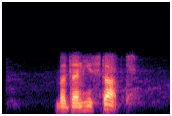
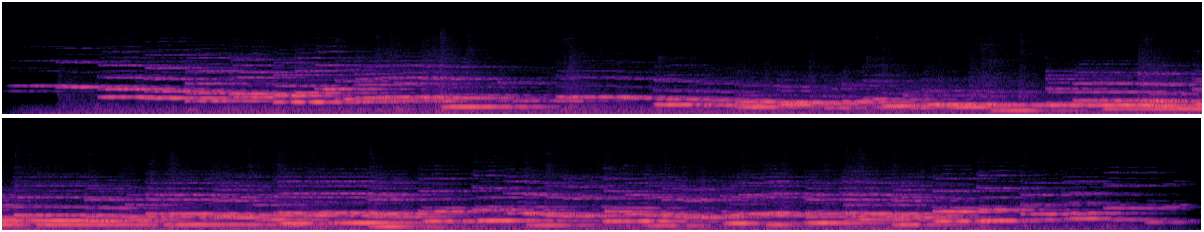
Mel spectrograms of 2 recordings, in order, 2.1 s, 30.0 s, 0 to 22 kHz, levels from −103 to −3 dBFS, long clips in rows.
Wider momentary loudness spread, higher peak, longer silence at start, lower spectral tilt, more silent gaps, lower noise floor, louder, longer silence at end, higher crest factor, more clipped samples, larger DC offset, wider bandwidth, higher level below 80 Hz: about the same, 7 LU vs 9 LU; first, -2 dBFS vs -30 dBFS; first, 0.7 s vs 0.15 s; second, -5 dB/octave vs -10.5 dB/octave; neither; first, -77 dBFS vs -65 dBFS; first, -19 LUFS vs -45 LUFS; first, 0.7 s vs 0.2 s; about the same, 20 dB vs 16 dB; neither; neither; second, 3.8 kHz vs 5.2 kHz; about the same, -70 dBFS vs -70 dBFS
